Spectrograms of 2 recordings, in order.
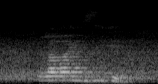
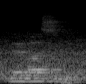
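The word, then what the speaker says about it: Lavoisier: लावाइज़िए। या इसको लेवासिए भी कहते हैं, क्योंकि शुद्ध जो इसका प्रोनाउंसिएशन होता है लेवासिए, अंग्रेजी होता है लेवोइज़िए।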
